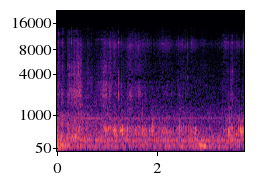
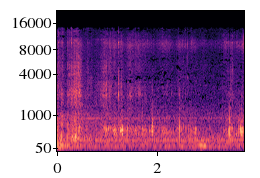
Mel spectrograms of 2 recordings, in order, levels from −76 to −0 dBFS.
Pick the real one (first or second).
first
